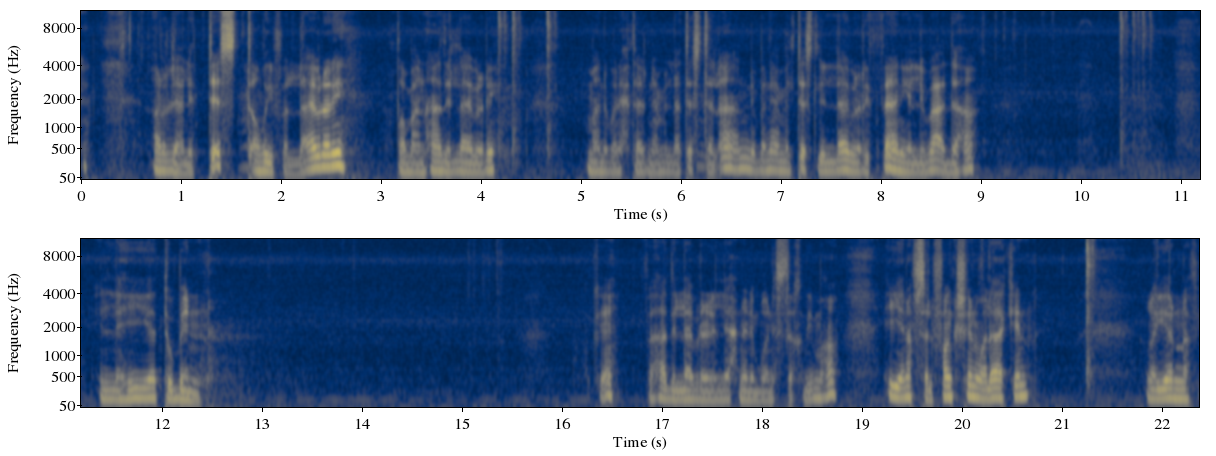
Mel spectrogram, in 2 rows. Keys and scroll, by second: 0.2-1.9 typing, 2.1 Return, 2.7 Down, 3.1 Down, 3.9-5.1 typing, 8.9-10.6 typing, 11.8-13.8 typing, 15.0 typing, 16.5 typing, 19.8 Escape, 19.8-20.7 typing, 21.2 Return.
